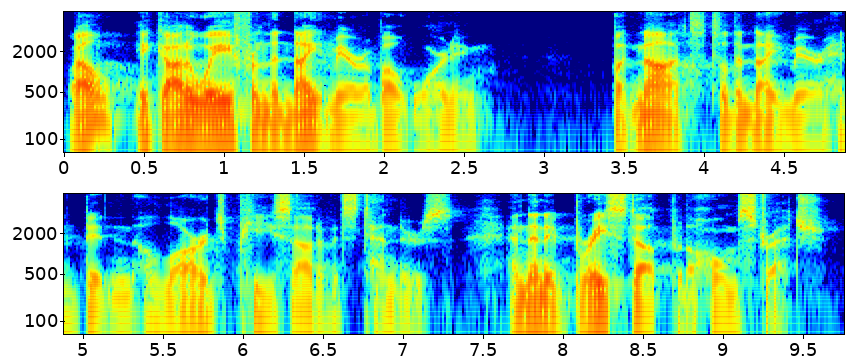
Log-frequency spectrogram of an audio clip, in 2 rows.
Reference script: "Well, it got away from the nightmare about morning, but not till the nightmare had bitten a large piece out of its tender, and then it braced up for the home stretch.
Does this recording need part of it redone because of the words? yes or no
yes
